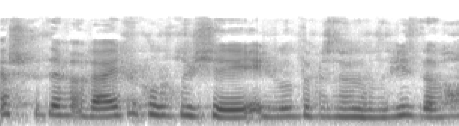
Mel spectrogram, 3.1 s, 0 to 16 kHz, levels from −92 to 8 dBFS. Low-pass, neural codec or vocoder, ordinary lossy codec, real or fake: 9.9 kHz; autoencoder, 22.05 kHz, a latent of 192 numbers a frame, VITS, trained on one speaker; MP3, 64 kbps; fake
